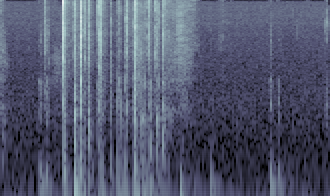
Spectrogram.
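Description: Computer keys clack in quick uneven bursts as an email and password are typed into a sign-up form, crisp close taps clustered early, then a few scattered presses.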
